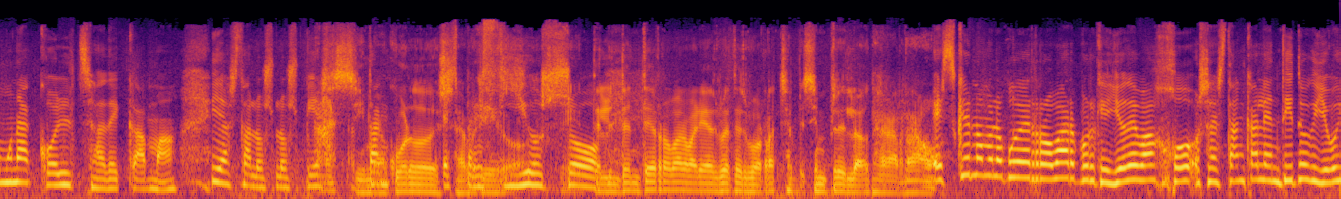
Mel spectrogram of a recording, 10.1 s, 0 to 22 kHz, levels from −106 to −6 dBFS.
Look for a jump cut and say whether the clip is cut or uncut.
cut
